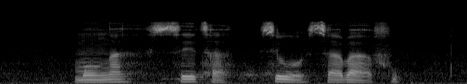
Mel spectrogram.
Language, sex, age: Southern Sotho, male, 20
